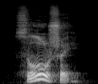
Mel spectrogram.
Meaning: second-person singular imperative imperfective of слу́шать (slúšatʹ)
- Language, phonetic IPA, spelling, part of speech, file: Russian, [ˈsɫuʂəj], слушай, verb, Ru-слушай.ogg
